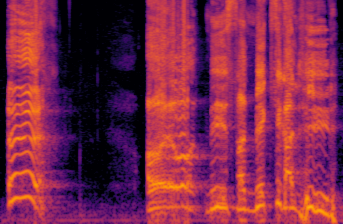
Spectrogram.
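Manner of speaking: high, loud, slow caricature Scot; true Scottish accent. Shown as a demonstration. Showing co-host a true Scottish accent, exaggerated Scottish. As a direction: bellow a hammed-up Scottish accent. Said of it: "If it was a true Scottish accent".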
